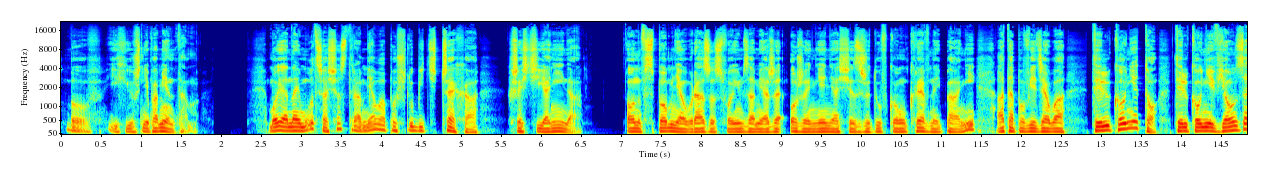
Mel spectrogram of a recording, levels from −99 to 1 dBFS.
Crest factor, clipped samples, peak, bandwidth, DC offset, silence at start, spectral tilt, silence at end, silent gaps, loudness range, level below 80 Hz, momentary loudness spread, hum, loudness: 16 dB; under 0.1%; -2 dBFS; over 20 kHz; under 0.1%; 0.05 s; -5.5 dB/octave; 0 s; 1.90-2.12 s, 2.25-2.33 s; 3 LU; -44 dBFS; 10 LU; none; -17 LUFS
